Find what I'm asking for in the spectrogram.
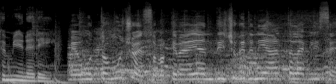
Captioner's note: speaking spanish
